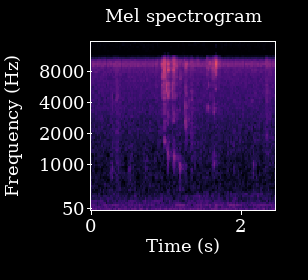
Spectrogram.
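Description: A person chewing a mouthful of flaky puff pastry with the mouth closed, with small soft crackles, a cluster of them about halfway through. A low steady hum runs underneath.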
